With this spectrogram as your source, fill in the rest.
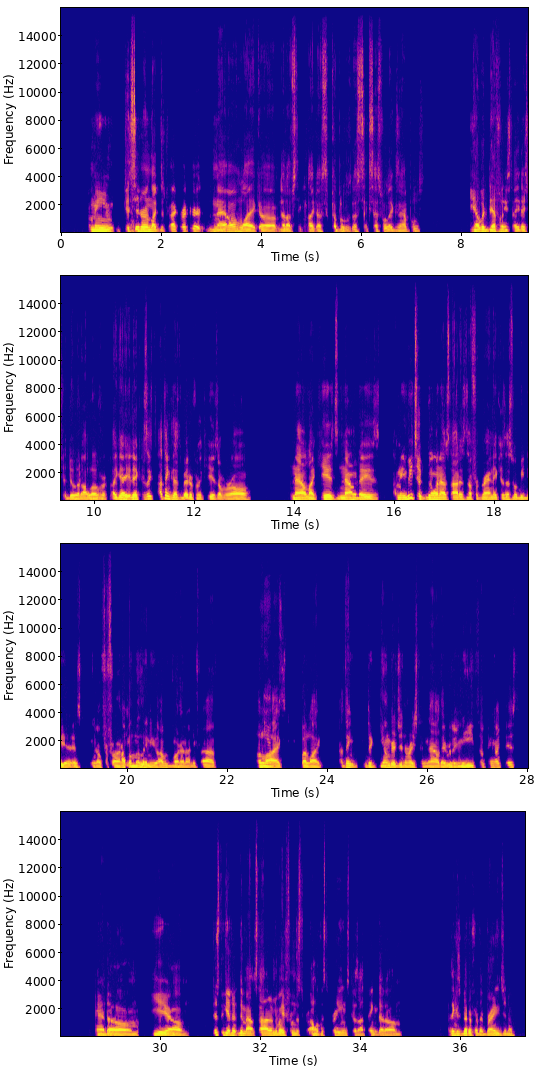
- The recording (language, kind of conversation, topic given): English, unstructured, Which nearby trail or neighborhood walk do you love recommending, and why should we try it together?
- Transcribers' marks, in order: static; distorted speech; other background noise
